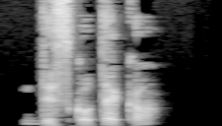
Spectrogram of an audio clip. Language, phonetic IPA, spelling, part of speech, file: Polish, [ˌdɨskɔˈtɛka], dyskoteka, noun, Pl-dyskoteka.ogg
